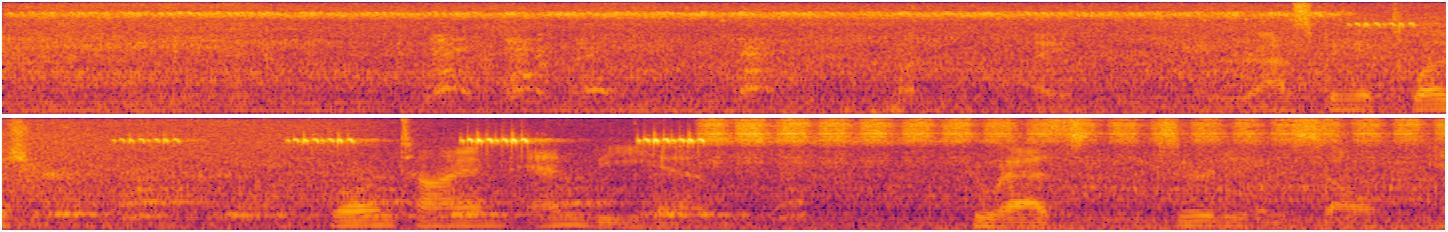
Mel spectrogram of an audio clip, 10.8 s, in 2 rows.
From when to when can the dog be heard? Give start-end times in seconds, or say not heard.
1.6-3.5, 5.5-8.4.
